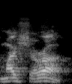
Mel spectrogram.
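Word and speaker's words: מעשר: in Malachi 3: 8-10 it means 10th in Hebrew and it's pronounced myar 10% of every penny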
